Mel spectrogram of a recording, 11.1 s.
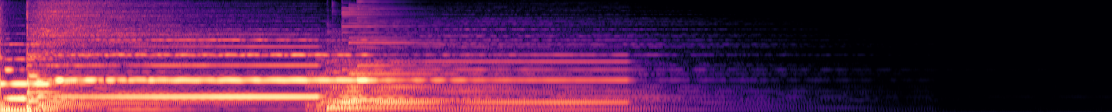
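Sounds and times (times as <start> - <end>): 
instrumental church chant: 0.0 - 7.0.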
